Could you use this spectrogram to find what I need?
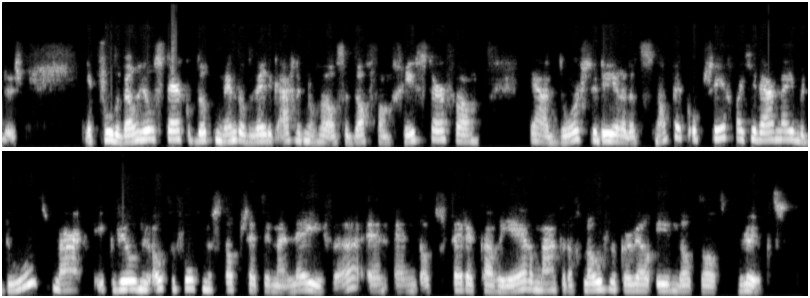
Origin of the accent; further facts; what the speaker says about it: Hasselt, Overijssel, Netherlands; moved away as an adult; also born or lived in the middle of the Netherlands; ik ben, eh, opgegroeid in de buurt van Zwolle, in een, eh, klein dorpje Hasselt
